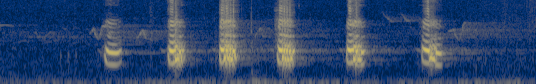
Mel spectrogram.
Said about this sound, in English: He never answers that, but a couple of times when we were doing that scratching, he he actually gobbles back to it. He actually answers us scratching in the lead, and I don't think he I don't think he ever answers me calling.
